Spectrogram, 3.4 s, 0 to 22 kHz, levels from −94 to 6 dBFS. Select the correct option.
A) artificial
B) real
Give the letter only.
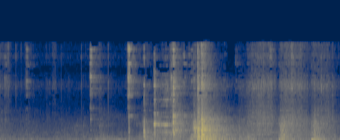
A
